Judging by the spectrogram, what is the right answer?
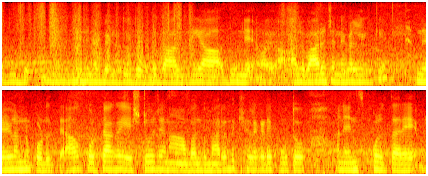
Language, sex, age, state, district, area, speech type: Kannada, female, 18-30, Karnataka, Bellary, rural, spontaneous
